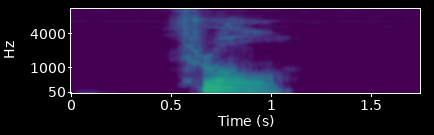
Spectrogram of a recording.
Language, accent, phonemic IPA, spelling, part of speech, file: English, Australia, /θɹoːl/, thrall, noun / adjective / verb, En-au-thrall.ogg
- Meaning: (noun) 1. Slave; one under the control of another 2. The state of being under the control of another person 3. A shelf; a stand for barrels, etc; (adjective) Enthralled; captive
